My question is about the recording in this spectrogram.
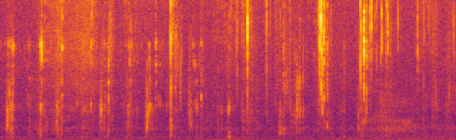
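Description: Close-up chewing and biting of homemade pizza: wet mouth sounds and crunchy, crackling bites into the crust, with a fresh bite of a slice near the end.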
